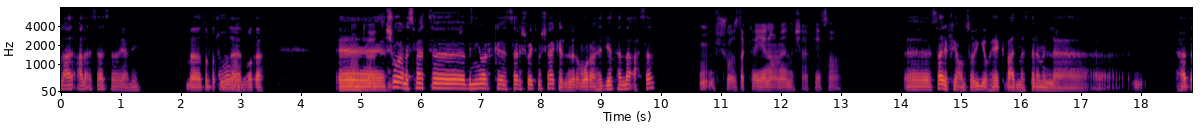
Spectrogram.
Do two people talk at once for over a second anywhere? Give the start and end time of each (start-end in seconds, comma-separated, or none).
4.8-6.3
